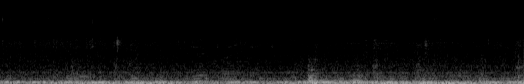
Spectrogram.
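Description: Passenger train carriage running along the track, heard from inside as a steady low rumble, with a single knock about three seconds in.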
